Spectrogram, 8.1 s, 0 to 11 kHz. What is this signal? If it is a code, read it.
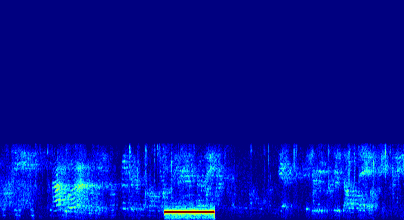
Ringback tone (Europe, 425 Hz), with speech.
